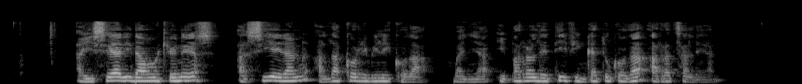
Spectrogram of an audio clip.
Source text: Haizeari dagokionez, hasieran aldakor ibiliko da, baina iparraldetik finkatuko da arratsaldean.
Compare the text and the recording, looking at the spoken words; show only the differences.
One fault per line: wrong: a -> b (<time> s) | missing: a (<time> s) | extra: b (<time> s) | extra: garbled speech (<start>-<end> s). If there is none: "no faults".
no faults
